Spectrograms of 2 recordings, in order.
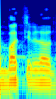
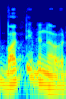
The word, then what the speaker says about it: Bhaktivinod: To fill out, it's not Bhaktivinoda, it's Bhakti Vinod. It's right there in the song. To fill out the meter.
